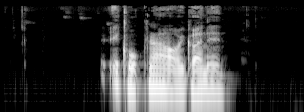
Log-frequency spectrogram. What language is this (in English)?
Mari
